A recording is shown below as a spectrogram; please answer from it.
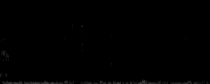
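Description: Faint computer keyboard typing: a quick run of keystrokes, thinning out near the end.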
